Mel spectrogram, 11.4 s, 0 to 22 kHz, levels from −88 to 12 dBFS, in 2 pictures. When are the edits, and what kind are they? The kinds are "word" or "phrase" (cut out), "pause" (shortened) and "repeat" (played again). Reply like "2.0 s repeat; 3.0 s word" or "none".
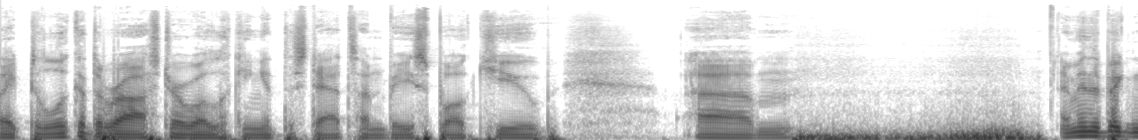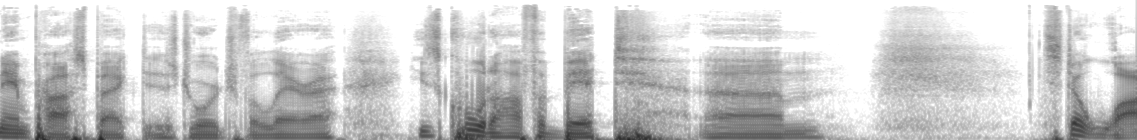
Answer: none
